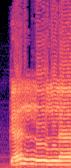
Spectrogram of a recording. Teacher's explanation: काफ को लाम के साथ मिलाएंगे, काफ को बारीक पढ़ेंगे, अलिफ मद्दा, अलिफ से पहले फतहा, लाम को आपने खींचना है।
